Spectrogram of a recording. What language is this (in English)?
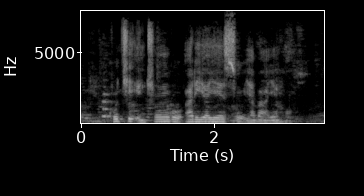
Kinyarwanda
